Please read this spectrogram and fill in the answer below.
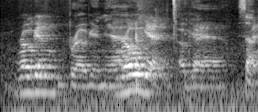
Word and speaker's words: Brogan: I'm Brogan. Brogan? Brogan, yeah. Brogan. Okay. Yeah. So how Brogan. Do you spell that?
